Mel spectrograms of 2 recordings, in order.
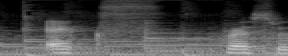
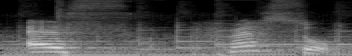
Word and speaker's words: espresso: it it is not expressed there is no x it is espresso s pressure not x pressure i don't know where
